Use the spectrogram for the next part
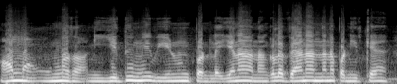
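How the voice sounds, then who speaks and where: A man's voice: fairly high pitch, steady tone, fast talker, a little mellow, a little hiss or hum, natural voice. A man voicing an angry, betrayed young man who scolds and reproaches in a cartoon drama. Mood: reproachful.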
